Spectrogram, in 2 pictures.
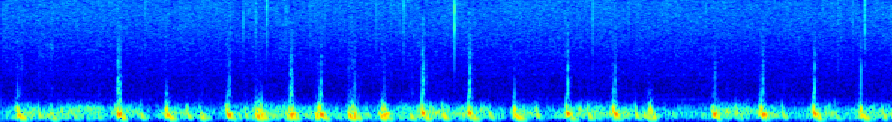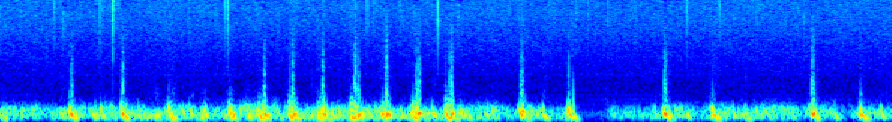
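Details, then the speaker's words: Dog on cardiac auscultation: sudden bursts of rapid heartbeats of similar intensity, duration and frequency abolish, then alternate with, the slower normal rhythm, demonstrating paroxysmal ventricular tachycardia. "the next sound demonstrates paroxysmal ventricular tachycardia interspersed with a slower normal rhythm"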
